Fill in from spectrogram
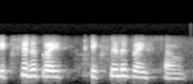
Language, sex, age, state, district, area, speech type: Tamil, female, 45-60, Tamil Nadu, Tiruchirappalli, rural, conversation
